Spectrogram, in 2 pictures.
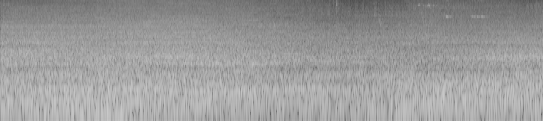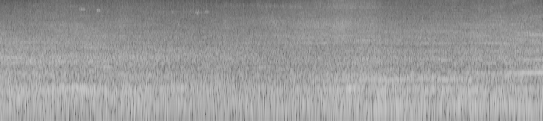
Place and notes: Porta Maggione, Fano (PU), Traffic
